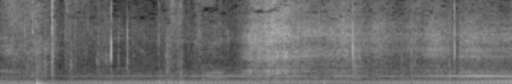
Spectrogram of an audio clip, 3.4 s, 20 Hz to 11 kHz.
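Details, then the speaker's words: Renault Zoe that won't start, showing red "electric motor failure" warning: steady layered drone of the pedestrian warning sounder stuck on while stationary; 12V auxiliary battery reads 11.86 V, DC-DC converter not charging, so the flat 12V battery is suspected. "my initial suspicions I've got to check the 12 volt battery but as you can hear The Pedestrian warning system is sounding as well"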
